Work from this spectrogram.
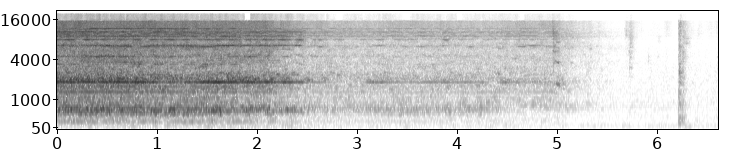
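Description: A heat tool blows over peeled paint on a stamp, a loud steady whooshing hum that fades after a few seconds and cuts off, followed by near silence and a sharp tap at the end.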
